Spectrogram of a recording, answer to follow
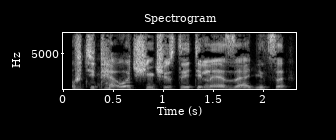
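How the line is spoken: Laughing. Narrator (Russian): засмеялась Бородинская

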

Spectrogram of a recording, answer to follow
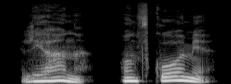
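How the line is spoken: Gently spoken. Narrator (Russian): мягко проговорила Настя

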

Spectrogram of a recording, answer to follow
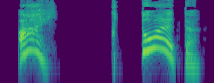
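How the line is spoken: Drunken frightened scream. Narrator (Russian): закричала Бубнова, пьяная и растрепанная

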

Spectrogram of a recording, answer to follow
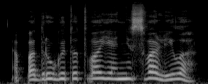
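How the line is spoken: Whisper. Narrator (Russian): прошептал он

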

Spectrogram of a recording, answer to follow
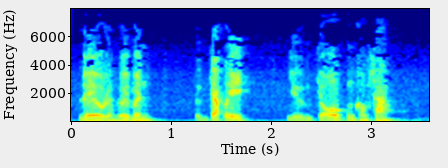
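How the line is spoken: Soft murmur. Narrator (Vietnamese): Lý Lực Thế khẽ nói

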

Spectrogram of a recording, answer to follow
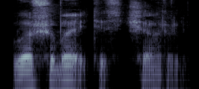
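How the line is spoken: Soft, sincere. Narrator (Russian): произнесла мягко и искренне

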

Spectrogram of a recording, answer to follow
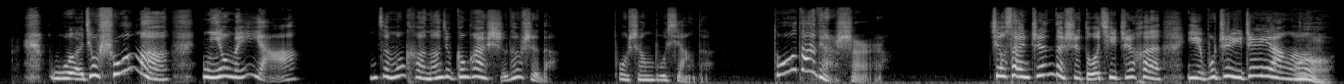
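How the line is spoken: Laughing. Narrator (Chinese): 童安安 笑了

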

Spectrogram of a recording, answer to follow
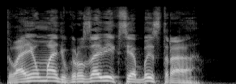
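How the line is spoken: Yelling with curses. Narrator (Russian): орал, перемешивая свои слова матом, маленький

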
